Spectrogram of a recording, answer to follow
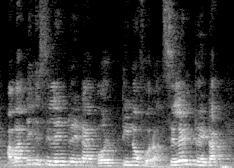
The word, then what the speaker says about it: Ctenophora: तीसरा फाइलम होता है टिनोफोरा, उसमें हमें सी को प्रोनाउंस नहीं करना होता है, सी को हमें प्रोनाउंस नहीं करना होता है, ये होता है टिनोफोरा, लेकिन सी लिखते हैं उसे, सी साइलेंट होता है।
